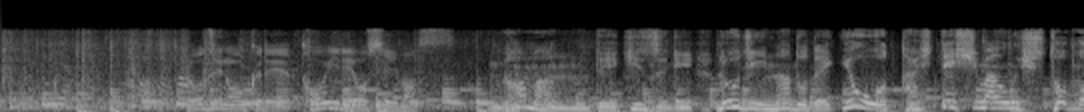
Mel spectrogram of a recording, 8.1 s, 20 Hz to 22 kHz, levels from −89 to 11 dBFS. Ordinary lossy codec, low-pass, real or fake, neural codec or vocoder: none; 7.2 kHz; real; none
